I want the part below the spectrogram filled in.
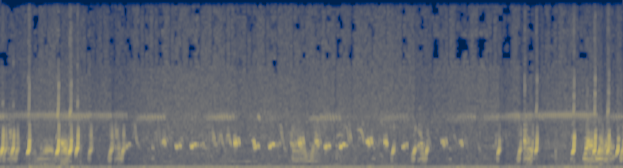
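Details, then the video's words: Male and female quail from Pakistan, calls used by hunters as a lure: a busy chorus of short, bright chirps repeated quickly across the whole stretch, with clicky bursts, a constant low drone and a faint high tone. "sound of quail | new batair ki Awaz صدای بلدرچین"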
